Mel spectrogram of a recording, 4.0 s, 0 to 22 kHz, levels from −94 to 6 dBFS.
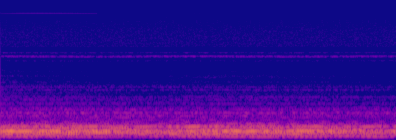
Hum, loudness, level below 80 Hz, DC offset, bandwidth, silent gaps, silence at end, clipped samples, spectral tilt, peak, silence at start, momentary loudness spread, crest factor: none; -39 LUFS; -86 dBFS; under 0.1%; 9.8 kHz; none; 0 s; under 0.1%; -9.5 dB/octave; -24 dBFS; 0 s; 6 LU; 14 dB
